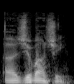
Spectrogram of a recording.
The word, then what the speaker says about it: Givenchy: And then also Givenchy, is that how you say it? – Givenchy. – Givenchy.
